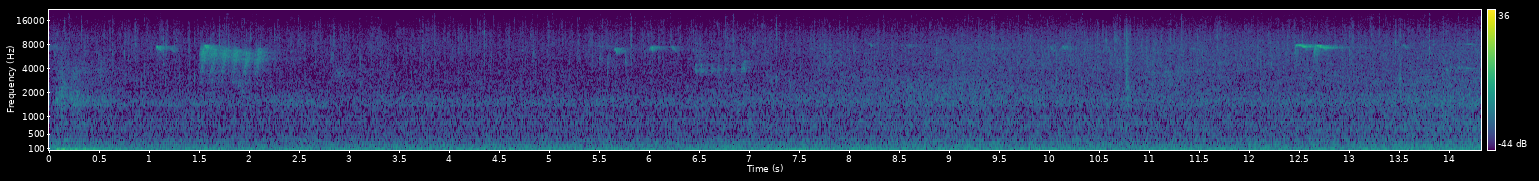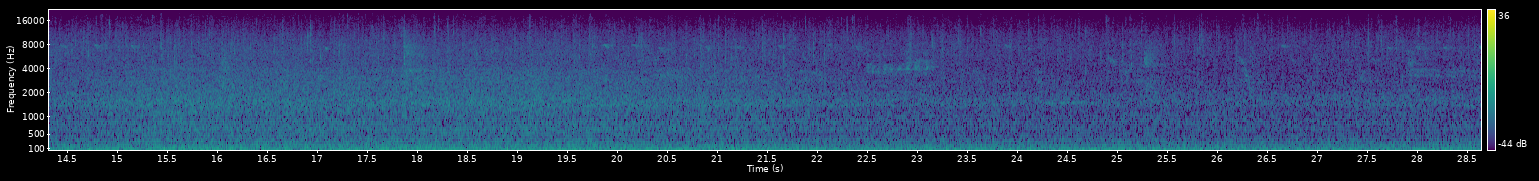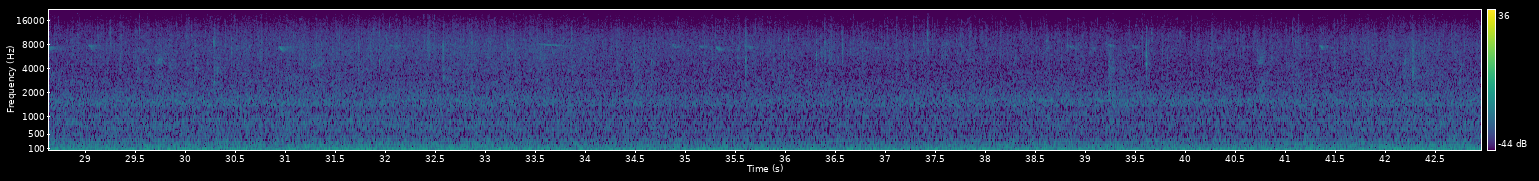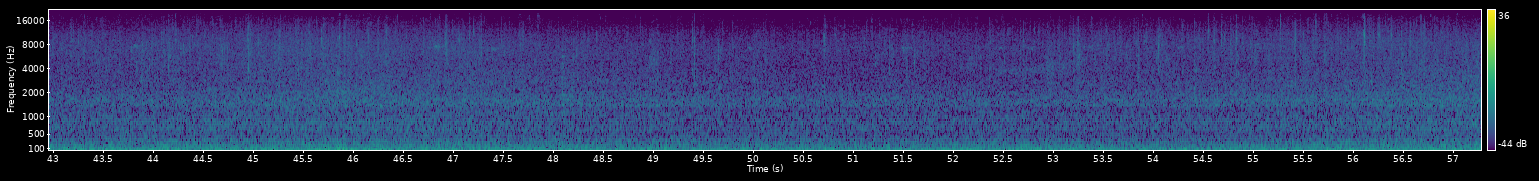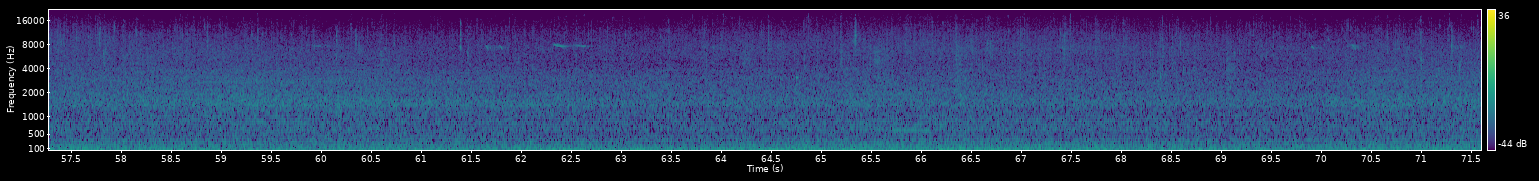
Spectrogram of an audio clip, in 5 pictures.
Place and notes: Berlin Bürknerstr., backyard window - strong wind, light snow
constant drone of strong wind in my backyard, effects of a storm hitting the north of germany.
(PCM D50, EM172)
